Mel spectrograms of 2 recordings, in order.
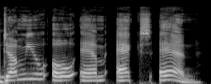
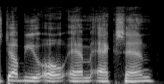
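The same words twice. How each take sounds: First: W O M X N spelled slowly, letter by letter; slow, separate letters on W O M X N; spelling it out. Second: Said in the usual way. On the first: Shown as a demonstration. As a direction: spell W O M X N at half speed for a listener. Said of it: "Spell that again".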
